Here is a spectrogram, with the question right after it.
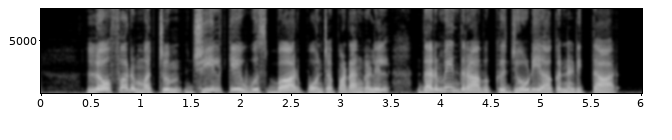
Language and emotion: Tamil, neutral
